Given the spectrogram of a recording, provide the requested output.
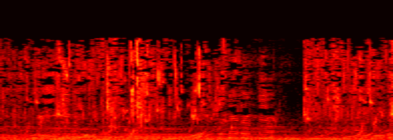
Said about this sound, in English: It was so much water that it turned my backside to an upside, and all I could hear were the bubbles gushing out of my mouth.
